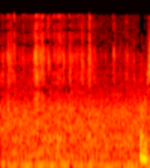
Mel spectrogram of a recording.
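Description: Faint crinkling of aluminium foil as it is scrunched and pushed into a small plastic bottle, a few soft irregular crackles.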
